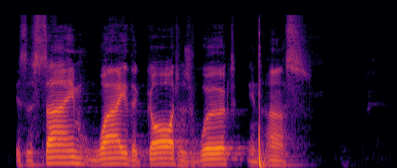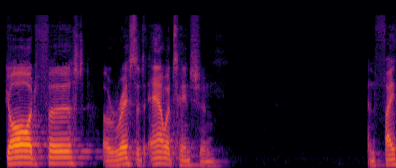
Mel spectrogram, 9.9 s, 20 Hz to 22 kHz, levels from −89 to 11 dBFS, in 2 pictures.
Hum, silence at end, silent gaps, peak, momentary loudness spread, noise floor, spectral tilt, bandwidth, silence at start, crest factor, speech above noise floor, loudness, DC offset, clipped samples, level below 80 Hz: none; 0 s; none; -2 dBFS; 17 LU; -83 dBFS; -5.5 dB/octave; 15.5 kHz; 0.2 s; 22 dB; 61 dB; -22 LUFS; under 0.1%; under 0.1%; -56 dBFS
